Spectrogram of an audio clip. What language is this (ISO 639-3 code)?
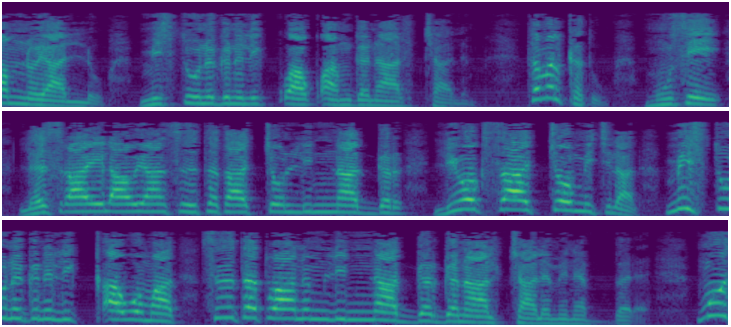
amh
